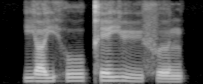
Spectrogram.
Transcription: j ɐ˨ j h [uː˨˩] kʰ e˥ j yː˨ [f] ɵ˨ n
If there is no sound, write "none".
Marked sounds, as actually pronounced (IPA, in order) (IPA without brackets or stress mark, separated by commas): uː˧, f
